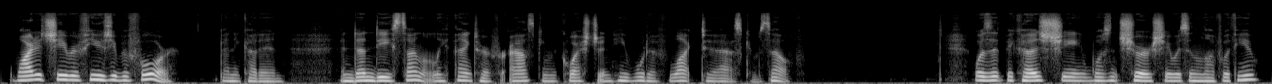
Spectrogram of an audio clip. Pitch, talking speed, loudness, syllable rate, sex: 170 Hz, 175 wpm, -19 LUFS, 5.3 syllables/s, female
